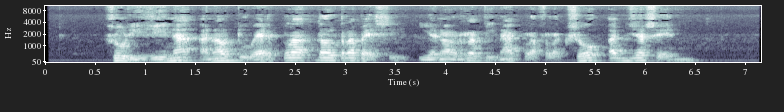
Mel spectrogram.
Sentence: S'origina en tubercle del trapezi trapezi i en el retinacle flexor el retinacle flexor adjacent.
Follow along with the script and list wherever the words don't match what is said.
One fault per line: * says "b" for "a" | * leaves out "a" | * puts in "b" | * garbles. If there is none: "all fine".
* puts in "el"
* leaves out "trapezi"
* leaves out "el retinacle flexor"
